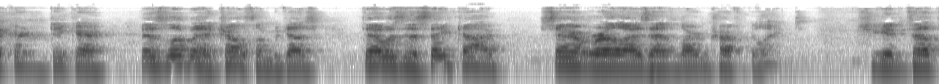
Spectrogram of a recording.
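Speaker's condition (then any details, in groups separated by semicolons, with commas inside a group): Friedreich's ataxia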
